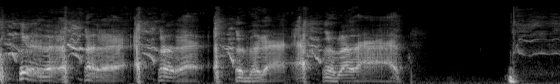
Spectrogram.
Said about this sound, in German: warte mal, ich muss gerade niesen.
